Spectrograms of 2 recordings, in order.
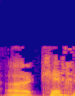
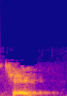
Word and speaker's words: Chegg: we do pronounce the J as a K, but it's Chegg.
